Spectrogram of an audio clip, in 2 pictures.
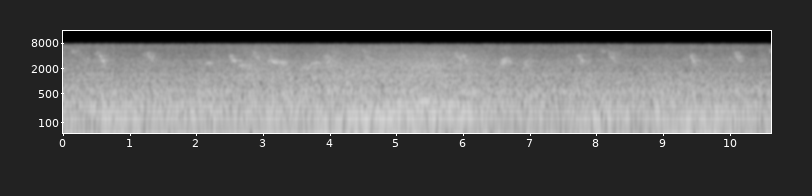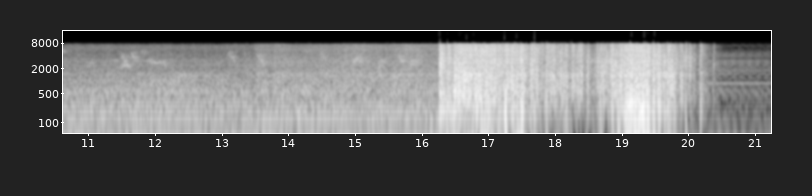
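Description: Sparklers fizzing with a steady hiss while birds chirp faintly; about sixteen seconds in, a loud rapid crackle of firecracker pops bursts out, lasts about four seconds and cuts off.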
